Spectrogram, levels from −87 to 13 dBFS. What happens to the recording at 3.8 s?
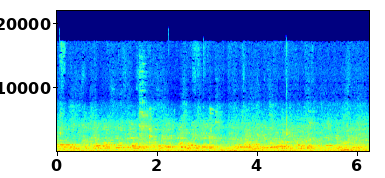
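At 3.8 s the sound carries generation loss, present across the whole clip rather than starting there: swirly, hollow smearing with blurred attacks and nothing above 19.2 kHz. It is likely from about five successive Vorbis re-encodes near 66 kbit/s, each quantising on a shifted frame grid, so it sounds worse than one encode at that rate.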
